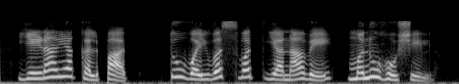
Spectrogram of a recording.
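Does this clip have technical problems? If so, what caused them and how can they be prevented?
No, this speech clip has no technical problems.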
